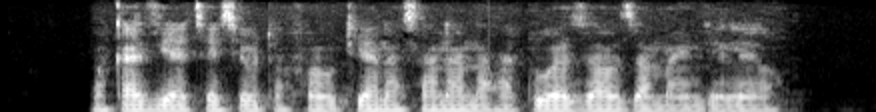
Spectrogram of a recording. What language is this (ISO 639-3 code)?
swa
